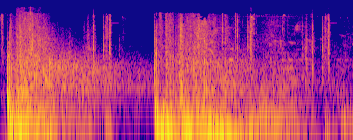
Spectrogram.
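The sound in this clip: Hunting rifle gunfire in a video game: a few loud, sharp shots with harsh cracking decay, one heavy blast at the start and another about midway, separated by ringing tails and smaller clicks.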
